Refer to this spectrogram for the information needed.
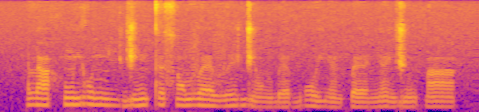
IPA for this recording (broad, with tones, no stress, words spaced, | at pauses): la˦ hũ˦ jo˦ɲiː˨ d͡ʒĩ˦tə˦sɔ̃˦vɛ˦˨ ve˦d͡ʒɔ̃˨ɡ͡bɛ˨bo˦˨ jɛ̃˨k͡pɛ˧nɛ̃˦ d͡ʒũ˨k͡pã˧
